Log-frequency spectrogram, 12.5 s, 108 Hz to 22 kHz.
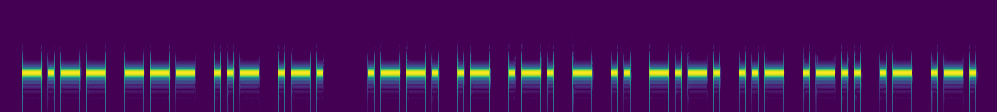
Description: Morse code, heard as a keyed tone, about 14 wpm, 700 Hz. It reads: YOUR PARTICULAR
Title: Sentences from Top 800 Words 15wpm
